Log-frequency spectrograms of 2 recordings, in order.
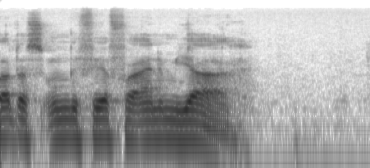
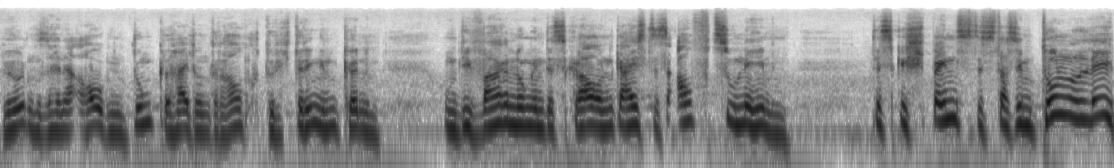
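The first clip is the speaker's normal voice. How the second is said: trembling, climbing much higher and louder, agitated. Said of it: "Sie zittern wie Espenlaub".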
